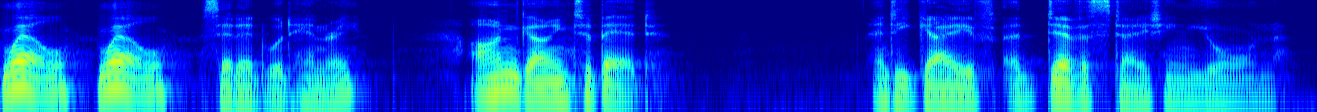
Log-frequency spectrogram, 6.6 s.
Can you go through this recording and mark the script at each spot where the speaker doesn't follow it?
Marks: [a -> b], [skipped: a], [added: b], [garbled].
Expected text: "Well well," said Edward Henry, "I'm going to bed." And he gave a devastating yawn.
"Well well," said Edward Henry, "I'm going to bed." And he gave a devastating yawn.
